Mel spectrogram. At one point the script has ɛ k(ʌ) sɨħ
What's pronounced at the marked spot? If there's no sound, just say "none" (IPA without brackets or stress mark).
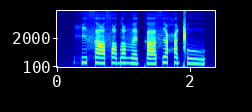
a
